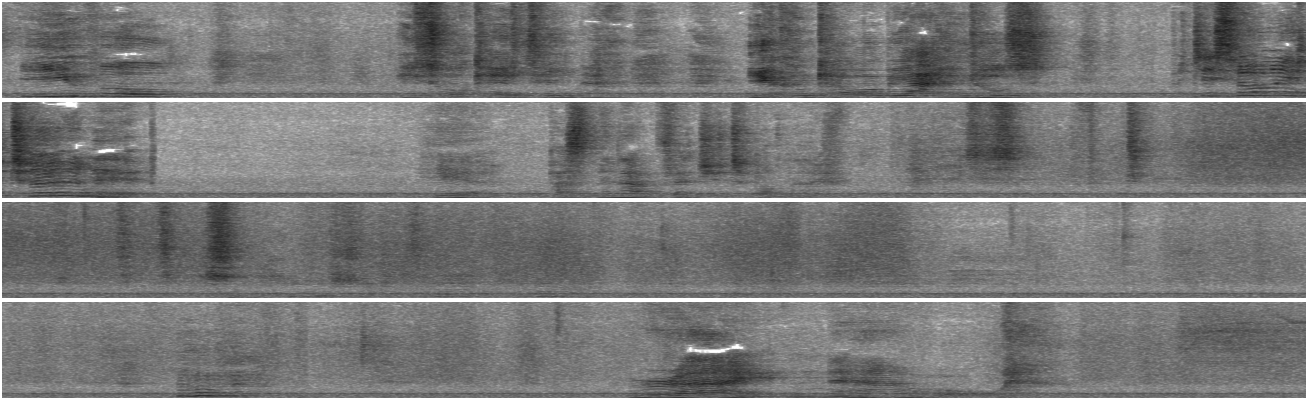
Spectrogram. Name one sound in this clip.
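An older woman speaks dramatically, close by.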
